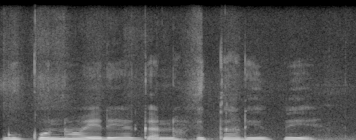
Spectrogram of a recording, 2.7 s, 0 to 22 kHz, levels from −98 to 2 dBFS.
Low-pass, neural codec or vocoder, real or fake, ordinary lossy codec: none; none; real; none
